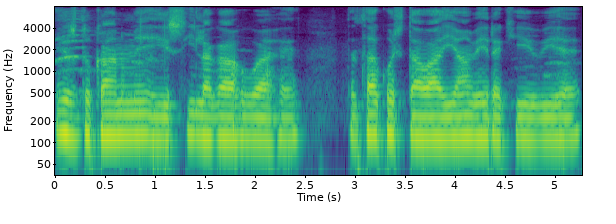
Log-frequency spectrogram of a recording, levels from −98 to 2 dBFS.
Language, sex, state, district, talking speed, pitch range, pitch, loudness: Hindi, male, Jharkhand, Deoghar, 160 wpm, 115-125 Hz, 115 Hz, -16 LUFS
